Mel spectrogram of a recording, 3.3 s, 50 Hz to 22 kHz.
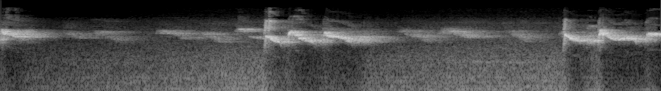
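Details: Oriental white-eye in stable singing form, 28 February 2022: thin high sustained notes followed by two short bursts of quick, sharply slurred twittering, with faint room hiss between.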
